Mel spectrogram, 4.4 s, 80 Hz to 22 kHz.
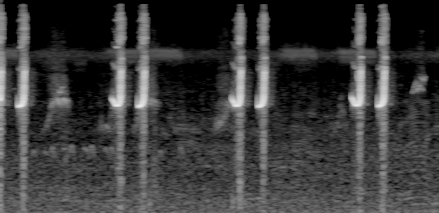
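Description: Rain quail giving sharp, metallic double notes, 'which-which', repeated about every 1.2 seconds, with softer quiet notes between the pairs.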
